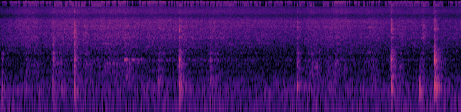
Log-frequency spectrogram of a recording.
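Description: Lasagna ingredients sizzle steadily in a pan, a constant close frying hiss broken by occasional sharp clicks and taps from stirring.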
